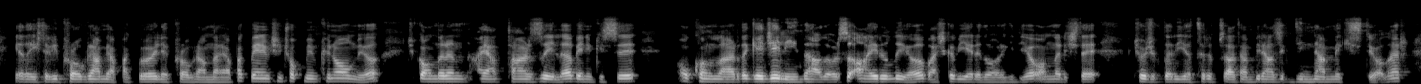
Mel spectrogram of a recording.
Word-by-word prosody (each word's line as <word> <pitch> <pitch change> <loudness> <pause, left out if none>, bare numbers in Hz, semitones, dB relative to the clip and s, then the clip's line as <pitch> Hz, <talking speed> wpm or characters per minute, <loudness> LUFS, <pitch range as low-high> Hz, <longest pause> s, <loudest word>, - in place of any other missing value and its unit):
ya - - -2
da, 120 - -2
işte, 120 0 -3
bir 130 +1 -3
program 125 0 +1
yapmak, 125 - -5
böyle, 125 -1 +1
programlar 110 0 -3
yapmak 160 +9 -4
benim 140 -1 +3
için 150 - -5
çok 155 - -3
mümkün 135 +1 -4
olmuyor. 140 -6 +1 0.3
Çünkü - - 0
onların 135 0 +2
hayat 125 -2 -2
tarzıyla 125 +1 +2
benimkisi 125 +2 +1 0.4
o - - -1
konularda 125 -1 +2
geceliğin 130 -3 +6
daha 120 -3 +2
doğrusu 120 0 +2
ayrılıyor. 130 -1 +3
Başka 140 - -1
bir 125 - -5
yere 120 -2 -1
doğru 110 -1 -5
gidiyor. 115 +4 -2
Onlar 125 0 -3
işte - - -1 0.4
çocukları 125 -2 0
yatırıp 125 +1 -4
zaten 115 0 0
birazcık 120 -2 -3
dinlenmek 120 0 -4
istiyorlar. 145 +2 -3
125 Hz, 160 wpm, -24 LUFS, 120-135 Hz, 0.4 s, geceliğin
